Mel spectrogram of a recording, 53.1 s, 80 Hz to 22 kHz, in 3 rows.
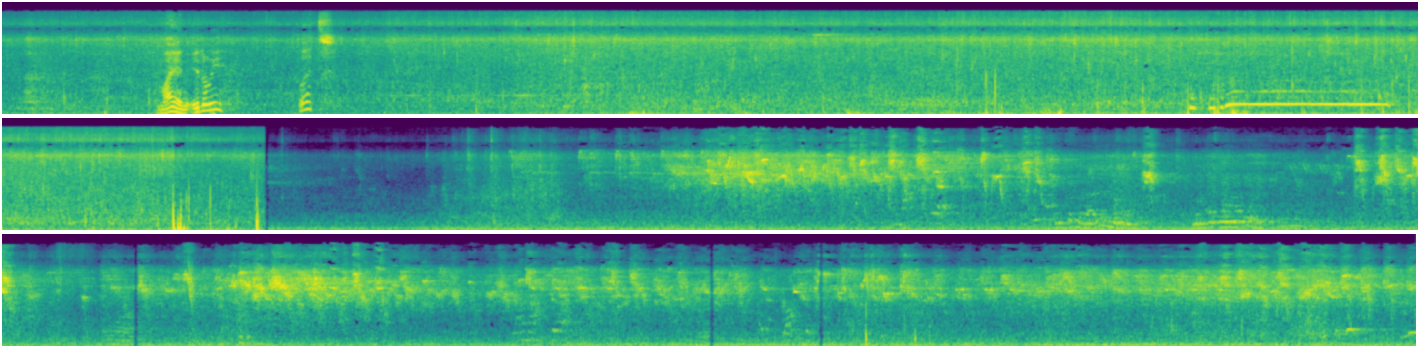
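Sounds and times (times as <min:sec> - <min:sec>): fountain water splashing: 0:00.0 - 0:21.0
birds chirping: 0:24.9 - 0:53.0.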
